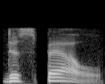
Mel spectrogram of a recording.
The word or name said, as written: dispel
